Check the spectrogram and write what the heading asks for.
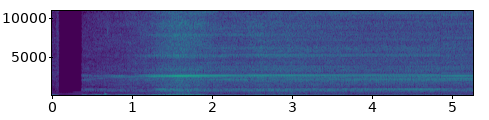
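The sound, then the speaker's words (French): A hair dryer switches on and runs steadily, a loud continuous blowing whir with a faint motor whine, its airflow briefly roughening early on, as it dries and slightly warms a piece of jewellery to leave no traces of water or limescale. “Avec ce sèche-cheveux qu'on emploie régulièrement dans la salle de bain, nous nous l'employons pour sécher le bijou, le chauffer légèrement afin qu'il n'y ait plus de traces d'eau ni de calcaire”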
